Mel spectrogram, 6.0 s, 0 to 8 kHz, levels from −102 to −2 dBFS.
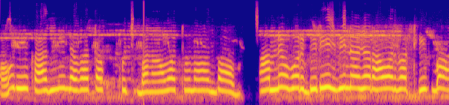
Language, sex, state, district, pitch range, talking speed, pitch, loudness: Bhojpuri, male, Uttar Pradesh, Gorakhpur, 295-345 Hz, 170 wpm, 315 Hz, -10 LUFS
